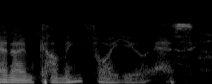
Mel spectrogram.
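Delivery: very quiet, hushed, whispering woman's voice. Voicing a mysterious whispering lady heard from a mushroom: whispering lady's voice. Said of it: "Whispers like a lady who".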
